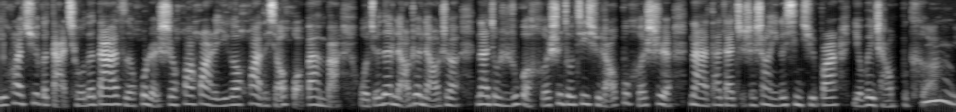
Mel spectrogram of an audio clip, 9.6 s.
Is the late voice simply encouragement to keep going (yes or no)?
no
